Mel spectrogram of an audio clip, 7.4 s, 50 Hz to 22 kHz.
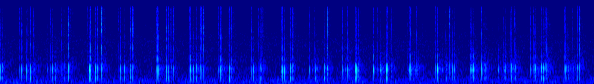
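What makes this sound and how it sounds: An iPhone X with a glass body and stainless steel frame is held in both hands while fingernails tap and scratch along its metal edges. The result is a quiet, steady stream of quick clicking taps and short scratchy bursts with a midrange tone near 800 Hz and bright, crisp edges. There is almost no low end.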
